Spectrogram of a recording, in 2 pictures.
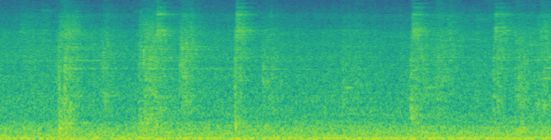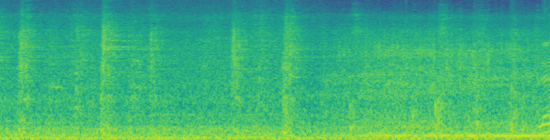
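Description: The Shalimar Express gathers speed leaving Lahore, a loud, continuous rumble of rolling stock with rhythmic clickety-clack of wheels over rail joints and occasional metallic squeals, close and filling the whole stretch.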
